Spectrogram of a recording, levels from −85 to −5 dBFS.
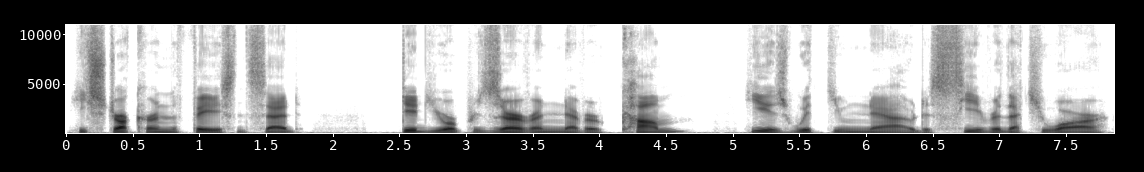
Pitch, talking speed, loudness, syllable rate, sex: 90 Hz, 170 wpm, -23 LUFS, 4.3 syllables/s, male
